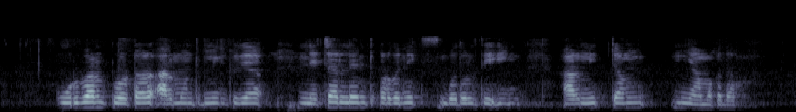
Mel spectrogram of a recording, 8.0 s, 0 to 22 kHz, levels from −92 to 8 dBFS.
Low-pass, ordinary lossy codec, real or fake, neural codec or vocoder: 5.4 kHz; MP3, 32 kbps; real; none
